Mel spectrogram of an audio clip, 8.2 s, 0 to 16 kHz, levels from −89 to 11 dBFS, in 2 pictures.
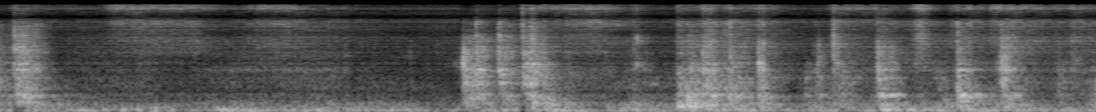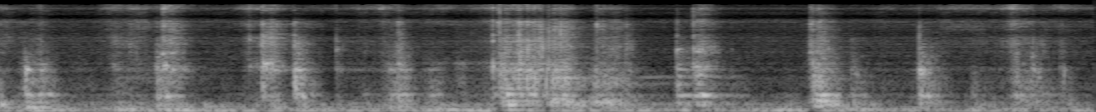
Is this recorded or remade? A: remade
